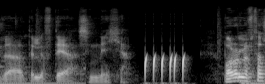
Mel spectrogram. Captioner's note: suction cup sounds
